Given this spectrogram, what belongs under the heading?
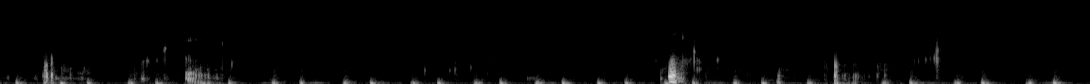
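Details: Own recording of a whole digestive process from stomach to intestines; regular soft heartbeat near 120 a minute with intermittent gurgles; normal bowel sounds with heartbeat.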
